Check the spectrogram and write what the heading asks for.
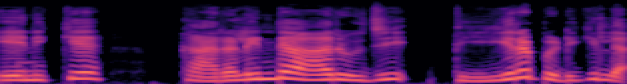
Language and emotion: Malayalam, disgusted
